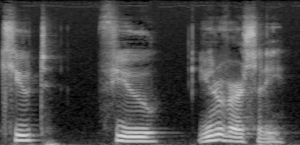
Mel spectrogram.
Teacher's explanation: U is not a phoneme, but a composite vowel sound as it can be analyzed into Y plus U.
